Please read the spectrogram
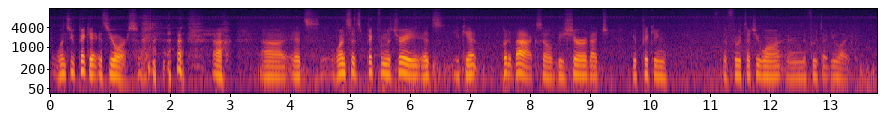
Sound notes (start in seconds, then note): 1.4 laughing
